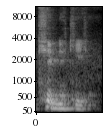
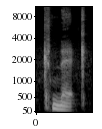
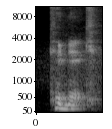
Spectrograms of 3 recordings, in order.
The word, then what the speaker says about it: Knick: Just Kinnicky. That's what it's written across his screen. No, it's just no, it's just called Knick. – Knick. – Knick. Because you need short syllables.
